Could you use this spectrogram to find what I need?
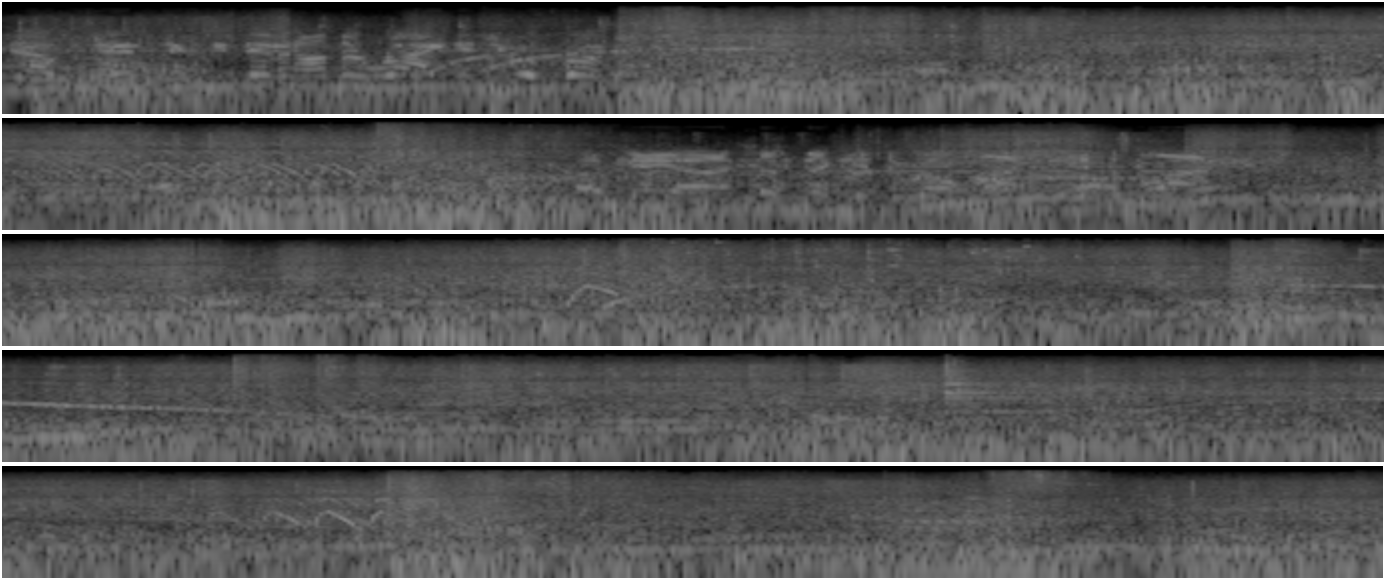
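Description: A race car engine roars steadily.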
